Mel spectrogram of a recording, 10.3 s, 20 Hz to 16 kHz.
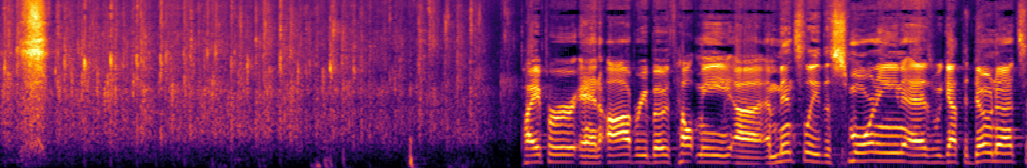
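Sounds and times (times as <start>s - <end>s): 
crowd at a morning gathering applauding: 0.0s - 5.2s
speech: 5.2s - 10.2s.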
